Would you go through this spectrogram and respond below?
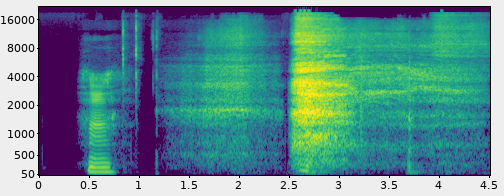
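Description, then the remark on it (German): A brief voiced grunt and a few clicks, then a man's heavy breathing out of disappointment: a long airy exhale followed by a louder, rougher one that trails off. “Ja, ich atme schwer.”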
